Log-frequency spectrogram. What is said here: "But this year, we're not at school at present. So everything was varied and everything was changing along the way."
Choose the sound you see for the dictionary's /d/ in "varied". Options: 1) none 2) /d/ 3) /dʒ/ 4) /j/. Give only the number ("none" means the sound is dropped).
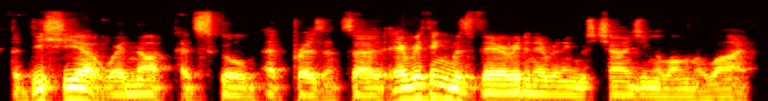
2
